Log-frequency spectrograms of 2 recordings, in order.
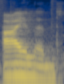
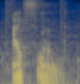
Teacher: we don't speak the s we say island not iceland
